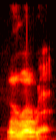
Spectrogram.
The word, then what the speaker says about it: Ararat: Ararat. Ararat. How do you pronounce that?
